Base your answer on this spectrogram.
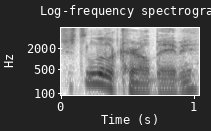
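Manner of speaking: sultry, sexy, very low and soft voice. Speaker performs a made-up hair product advert for a listener, in a sultry sexy voice. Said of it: "my abilities as a newsreader and an advertiser".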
